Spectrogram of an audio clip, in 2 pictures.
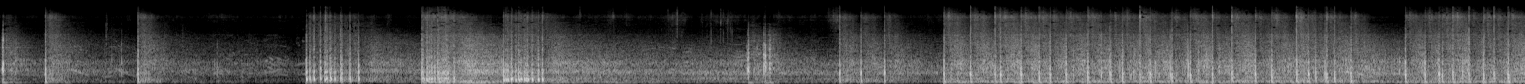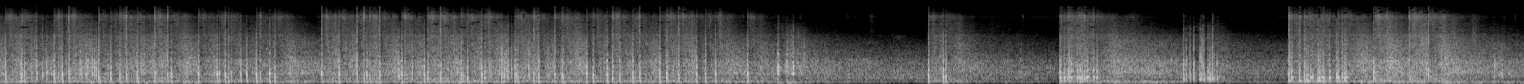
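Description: Daytime fireworks firing. A few separate bangs come first, then from about ten seconds in a dense, continuous crackle of rapid reports lasts some fifteen seconds, and more loud bangs follow near the end.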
